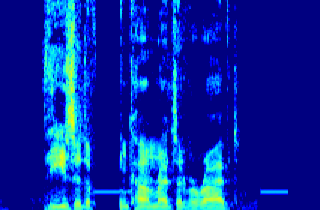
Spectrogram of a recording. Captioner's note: through translator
